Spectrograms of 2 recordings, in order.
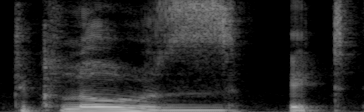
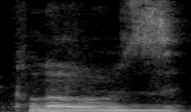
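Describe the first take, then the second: First: Slow "to close it", close ending in a buzzing z; verb close with a z. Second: "Close" said with a voiced z at the end; verb close with a z. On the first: Teacher drawing out the verb, close ending in z. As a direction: stretch "close" out and finish on a z. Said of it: "Now this is the verb to close". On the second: Teacher modelling the verb, close ending in z. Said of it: "this is the verb to close". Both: Shown as a demonstration.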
